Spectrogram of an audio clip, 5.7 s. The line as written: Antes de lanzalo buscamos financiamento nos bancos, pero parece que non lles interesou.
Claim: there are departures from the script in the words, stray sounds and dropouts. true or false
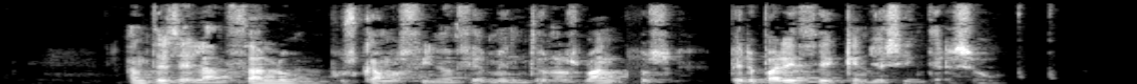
true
